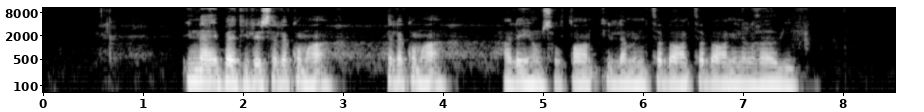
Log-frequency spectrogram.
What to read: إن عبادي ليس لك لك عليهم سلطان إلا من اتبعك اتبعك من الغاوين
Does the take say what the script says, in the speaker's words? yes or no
yes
